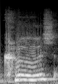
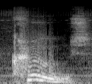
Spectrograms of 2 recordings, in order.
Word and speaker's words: Cruise: Tom Cruise no se dice. Y en todo caso se dice Tom Cruise. ¿Veis que la I no suena? Tom Cruise, o simplemente Cruise, que es crucero, ¿vale?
